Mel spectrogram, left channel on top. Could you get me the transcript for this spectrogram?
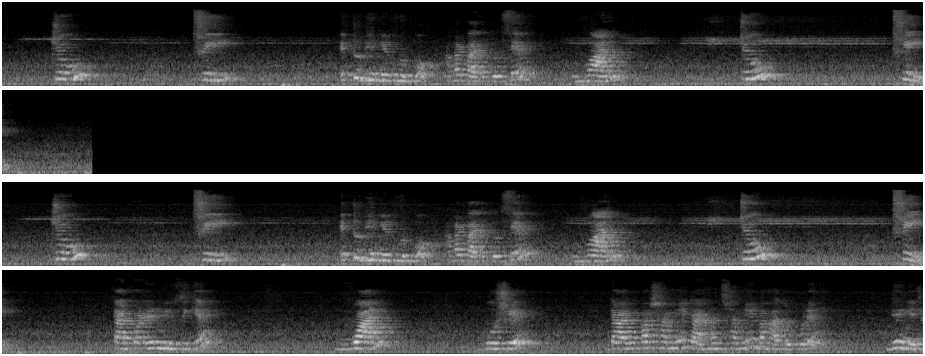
2 3, একটু ভেঙে ঘুরবো, আবার বাদিকেও সেম 1 2 3। তারপরে মিউজিকে 1 বসে ডান পা সামনে, ডান হাত সামনে, বা হাত উপরে ভেঙে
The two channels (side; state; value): left; drops out; at 10.2 s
